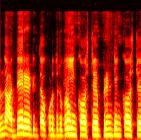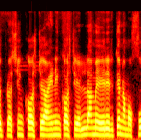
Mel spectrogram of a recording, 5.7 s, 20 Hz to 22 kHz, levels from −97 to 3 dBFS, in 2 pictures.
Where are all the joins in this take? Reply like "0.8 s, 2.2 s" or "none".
1.4 s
